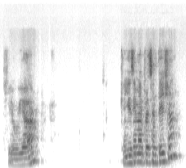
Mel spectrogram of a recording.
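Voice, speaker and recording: A man giving a slide presentation as a director at an online summit, speaking haltingly and often repeating and rephrasing his words. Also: a little high, sing-song, darkish tone. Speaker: investment promotion director presenting. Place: remote online video call. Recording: dull, lo-fi video call audio.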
